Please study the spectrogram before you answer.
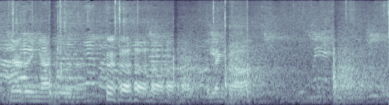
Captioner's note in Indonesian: ketawa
